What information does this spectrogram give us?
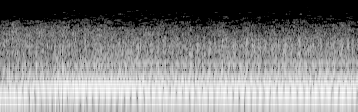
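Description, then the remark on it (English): A car driven by a woman comes along a road, its engine droning loudly for a few seconds, a steady, throaty hum with strong low tones that holds without a break and no voices. “The bird driving that car.”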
